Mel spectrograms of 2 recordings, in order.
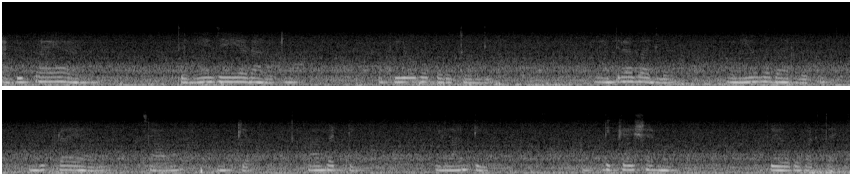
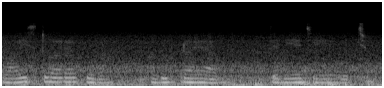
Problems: constant background noise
